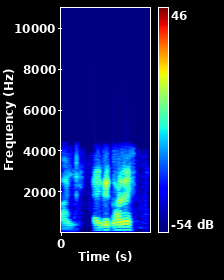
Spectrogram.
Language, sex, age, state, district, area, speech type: Odia, male, 45-60, Odisha, Nabarangpur, rural, conversation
